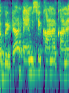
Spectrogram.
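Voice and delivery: normal talking voice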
